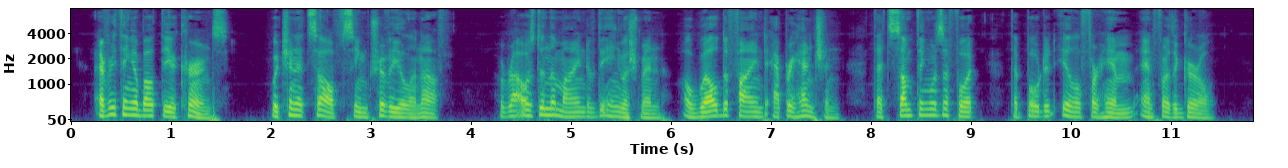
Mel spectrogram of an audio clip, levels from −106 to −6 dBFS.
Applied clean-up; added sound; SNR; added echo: none; none; none; none.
